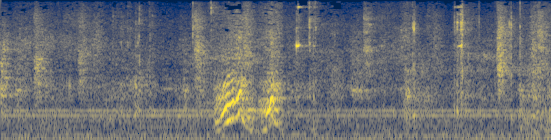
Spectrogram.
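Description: A dog whining: two short high, sliding whimpers about halfway through, over a steady low hum.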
